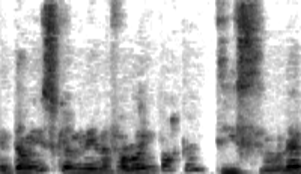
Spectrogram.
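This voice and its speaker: The voice is somewhat breathy with lively intonation. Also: woman. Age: 60s. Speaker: psychologist and clinical supervisor. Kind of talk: live webinar conversation. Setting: live stream.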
